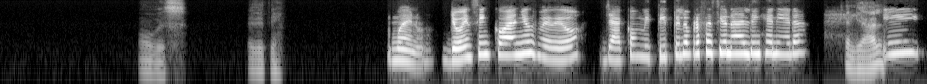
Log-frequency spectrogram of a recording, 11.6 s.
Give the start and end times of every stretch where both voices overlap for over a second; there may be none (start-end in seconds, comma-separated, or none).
none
